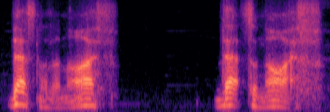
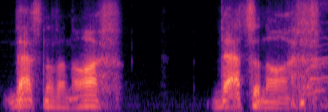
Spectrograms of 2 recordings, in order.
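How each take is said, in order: First: It is said in a plain, unthreatening way. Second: It is said in a scary, menacing way.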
